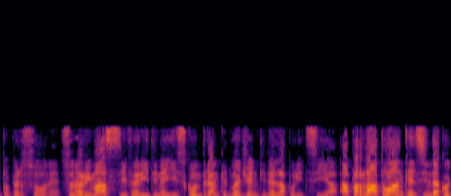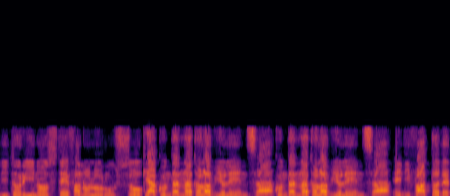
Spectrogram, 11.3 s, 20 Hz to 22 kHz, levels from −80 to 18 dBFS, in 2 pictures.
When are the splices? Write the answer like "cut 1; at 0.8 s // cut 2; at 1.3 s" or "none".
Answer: cut 1; at 9.1 s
